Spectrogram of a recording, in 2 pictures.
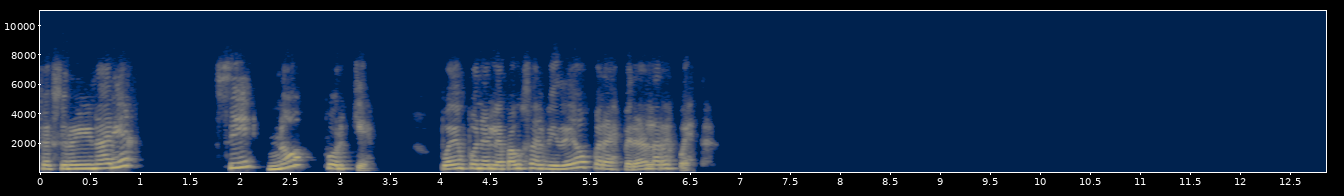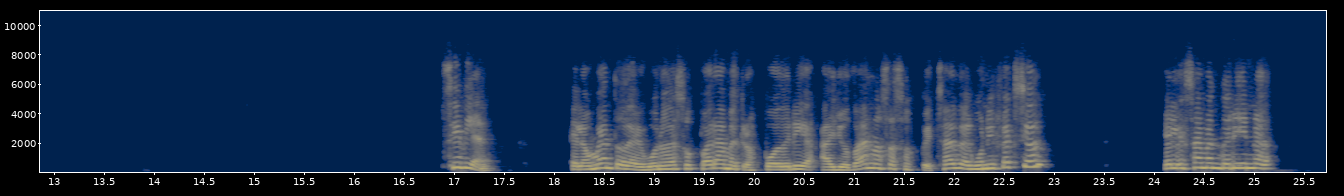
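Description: A woman speaks calmly into a microphone, as if in an online talk, with long pauses.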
